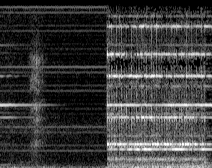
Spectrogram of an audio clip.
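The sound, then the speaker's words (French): A telephone rings after a number is dialed. The steady, bell-like electronic ring starts abruptly partway through after a quiet stretch and continues fairly loud and unbroken to the end. “déjà on compose le numéro. Ah oui. Donc on l'appelle, hein. Ah, ça sonne chez Cyril.”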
